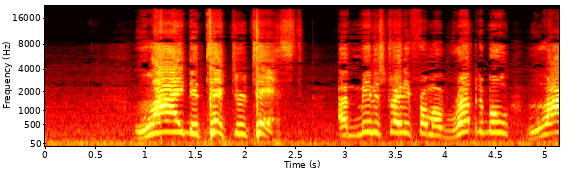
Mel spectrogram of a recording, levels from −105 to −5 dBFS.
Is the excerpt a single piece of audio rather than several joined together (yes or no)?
no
